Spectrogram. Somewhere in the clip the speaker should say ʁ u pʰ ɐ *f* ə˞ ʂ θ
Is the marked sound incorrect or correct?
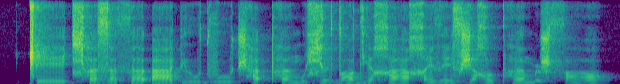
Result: incorrect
